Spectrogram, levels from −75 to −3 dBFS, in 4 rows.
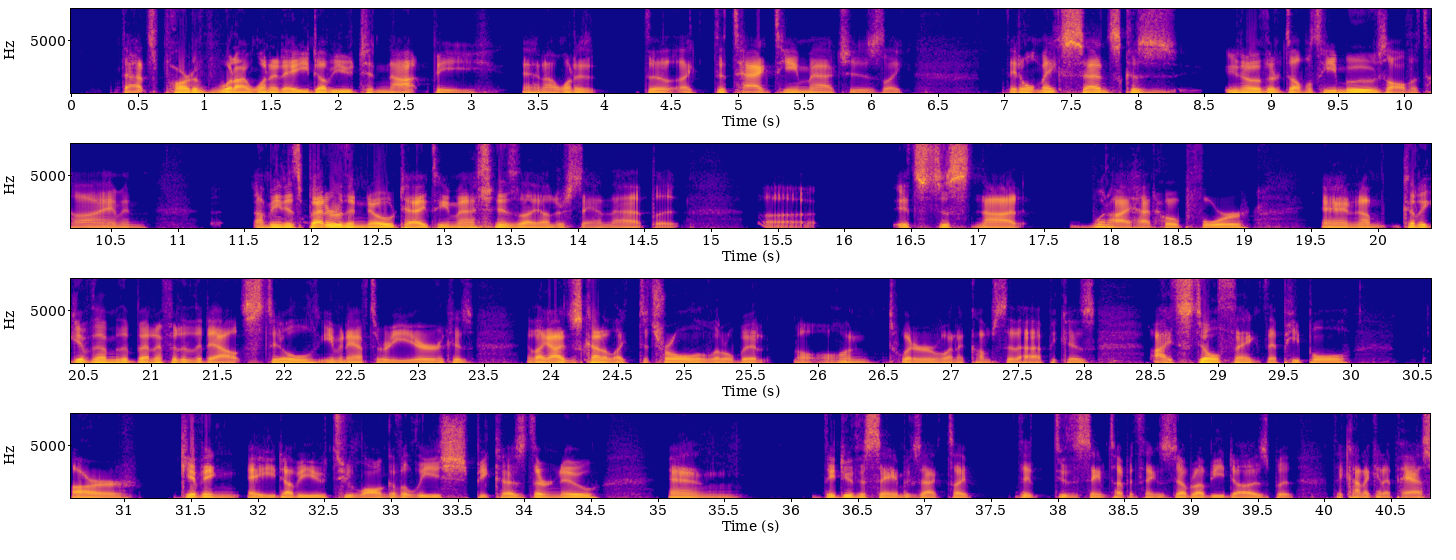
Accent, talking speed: American, 195 wpm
